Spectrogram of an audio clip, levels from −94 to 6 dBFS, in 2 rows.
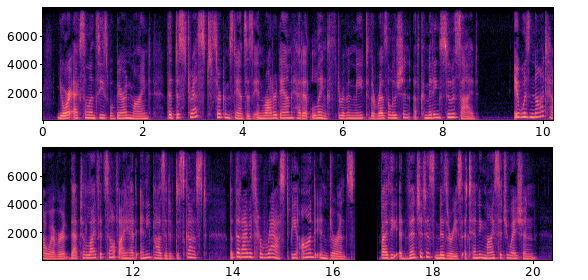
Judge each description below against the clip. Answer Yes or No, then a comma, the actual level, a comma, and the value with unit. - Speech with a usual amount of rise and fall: Yes, average, 4.1 semitones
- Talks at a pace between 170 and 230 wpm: No, average, 145 wpm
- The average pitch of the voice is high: Yes, high, 205 Hz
